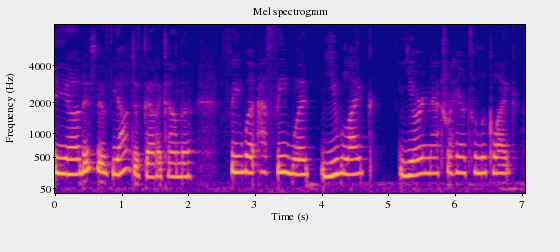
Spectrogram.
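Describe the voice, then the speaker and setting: A woman speaks at a high pitch with an American accent. She goes at a fairly slow pace with fairly even intonation. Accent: Southern US accent, per others. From US South. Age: 20s. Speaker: hair care vlogger. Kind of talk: casual tutorial. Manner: casual, chatty.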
